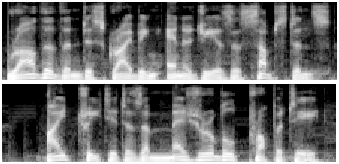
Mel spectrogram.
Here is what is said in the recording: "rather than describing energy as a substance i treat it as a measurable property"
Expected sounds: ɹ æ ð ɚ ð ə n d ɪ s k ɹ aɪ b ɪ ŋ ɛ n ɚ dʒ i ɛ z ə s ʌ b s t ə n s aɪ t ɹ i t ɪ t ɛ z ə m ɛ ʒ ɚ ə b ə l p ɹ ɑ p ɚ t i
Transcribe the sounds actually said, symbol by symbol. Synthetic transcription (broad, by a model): ɹ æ ð ɚ ð ə n d ɪ s k ɹ aɪ b ɪ ŋ ɛ n ɚ dʒ i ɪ z ə s ʌ b s t ə n s aɪ t ɹ i t ɪ t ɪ z ə m ɛ ʒ ɚ ə b ə l p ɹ ɑ p ɚ t i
